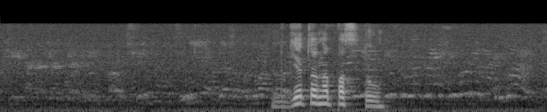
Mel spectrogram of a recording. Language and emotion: Russian, neutral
